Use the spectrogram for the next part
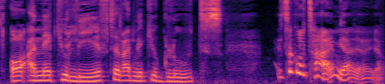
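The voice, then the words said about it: Put-on German accent. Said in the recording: “is your accent German? ... I'm from Germany. I'm from Bavaria.”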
